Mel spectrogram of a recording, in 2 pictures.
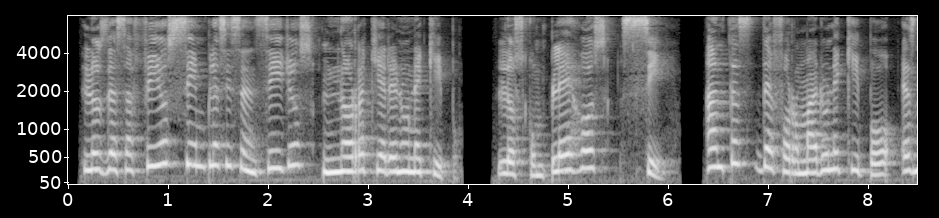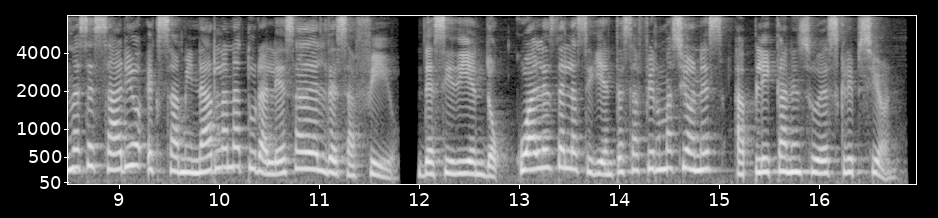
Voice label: Muestra Voz curso

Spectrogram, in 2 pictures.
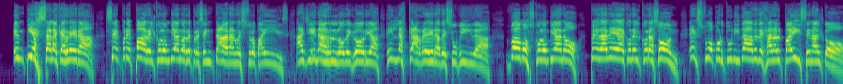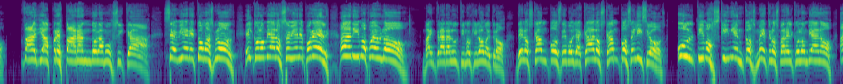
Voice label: Muestra Voz narracion ciclismo

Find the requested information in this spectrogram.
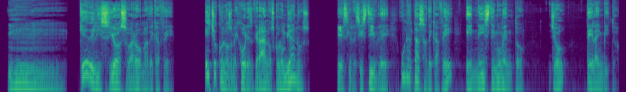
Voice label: comercial cafe

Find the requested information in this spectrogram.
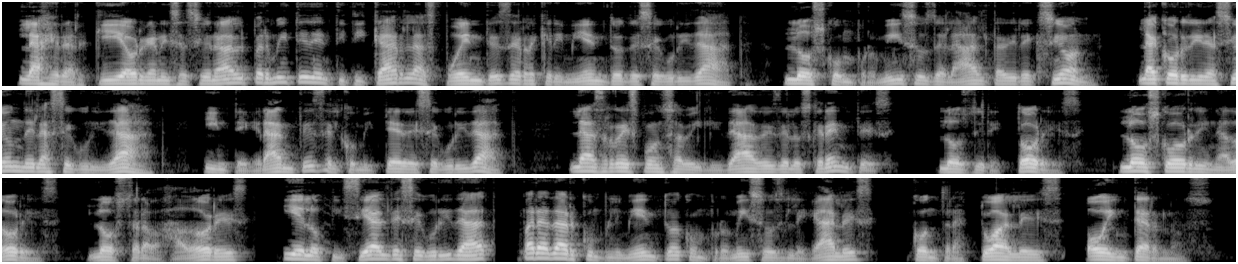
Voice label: Muestra Voz Empresarial

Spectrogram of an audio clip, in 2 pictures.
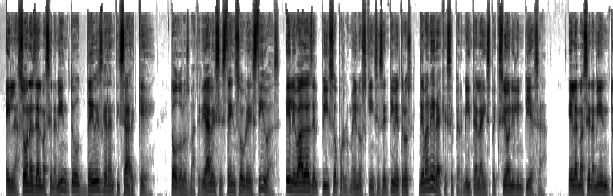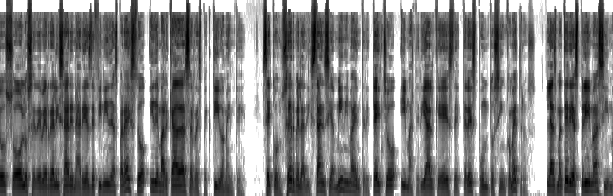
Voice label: muestra voz didactica

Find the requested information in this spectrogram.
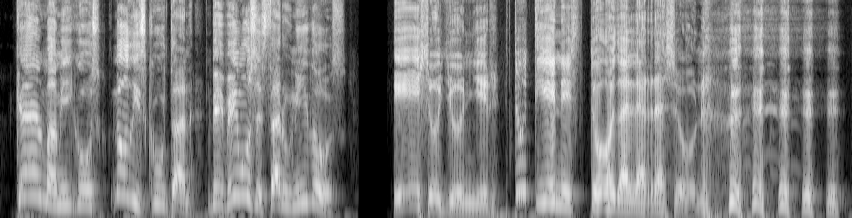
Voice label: voz actoral

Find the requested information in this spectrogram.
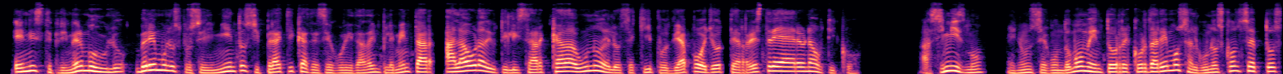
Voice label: institucional

